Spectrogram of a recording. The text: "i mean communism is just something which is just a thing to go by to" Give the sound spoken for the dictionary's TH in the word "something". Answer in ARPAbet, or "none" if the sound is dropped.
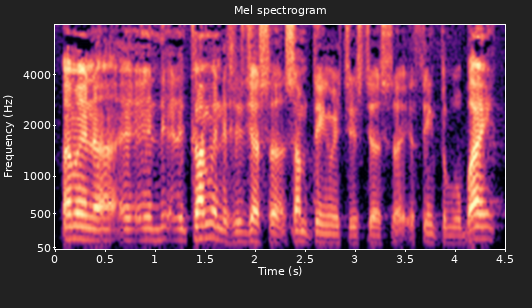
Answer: T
